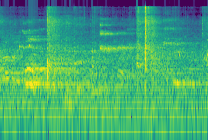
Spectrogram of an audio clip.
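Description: Sharp cracks of badminton rackets hitting a shuttlecock: one about a second in and two close together near three seconds.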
